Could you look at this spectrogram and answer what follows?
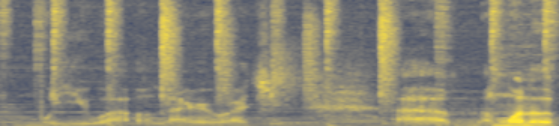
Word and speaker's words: Muyiwa: I'm I'm mua uh you usually hear them say mua on Premiere the proper pronunciation of my name is muaj um I'm one of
